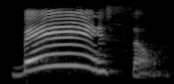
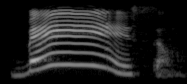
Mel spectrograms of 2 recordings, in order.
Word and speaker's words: bênção: Então eu chamo bênção. Olha, eu demorei mais na bem, sílaba bem. Bênção. Vem cá, bênção, né? Então, bem é a sílaba mais forte, muito embora as duas sejam acentuadas.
